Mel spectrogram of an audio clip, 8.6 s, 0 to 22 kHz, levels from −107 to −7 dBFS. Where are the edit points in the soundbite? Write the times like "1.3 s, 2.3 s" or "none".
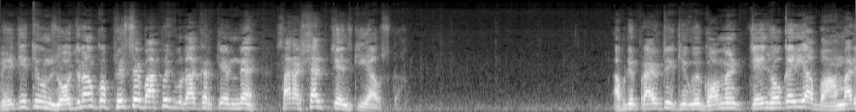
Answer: none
